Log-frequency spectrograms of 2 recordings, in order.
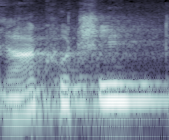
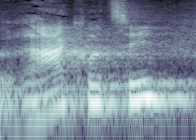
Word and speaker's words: Rákóczi: Und mir als Hofmarschall wurde ja letztes Jahr dann noch eingetrichtert, das heißt also Rákóczi, die Betonung liegt auf dem A.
